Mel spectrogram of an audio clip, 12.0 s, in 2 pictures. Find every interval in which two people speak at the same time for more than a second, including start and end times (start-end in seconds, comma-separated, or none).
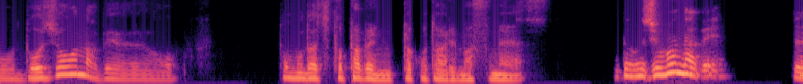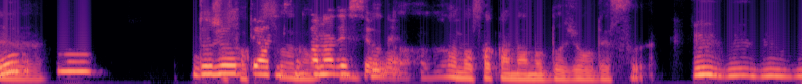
7.7-9.1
